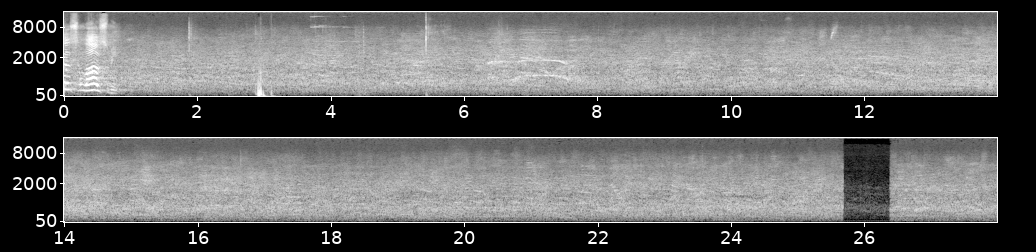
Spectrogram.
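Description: A crowd of people chatter and murmur all around.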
